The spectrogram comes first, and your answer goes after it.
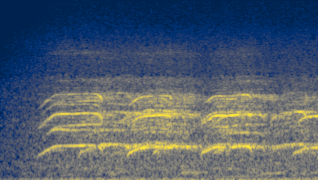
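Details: Wild indri (Indri indri) in Madagascar, recorded by a passive acoustic monitoring array: song of loud, wailing harmonic notes, with several voices overlapping in long sliding phrases.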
